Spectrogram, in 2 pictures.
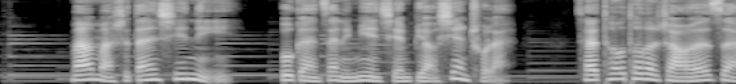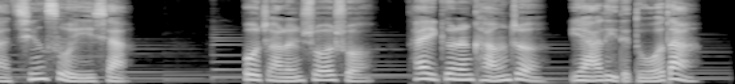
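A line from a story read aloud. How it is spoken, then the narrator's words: Laughing, soothing. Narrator (Chinese): 隔壁床大姐扑哧一声笑了出来，缓和气氛似的说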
